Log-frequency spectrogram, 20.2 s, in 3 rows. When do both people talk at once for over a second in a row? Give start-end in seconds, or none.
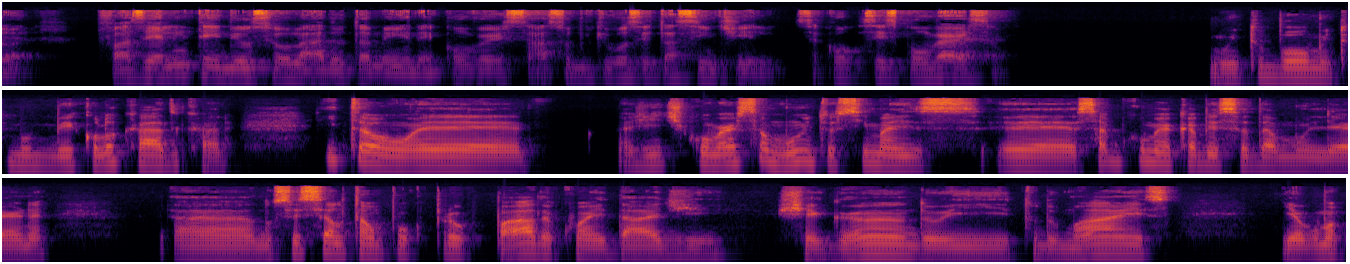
none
